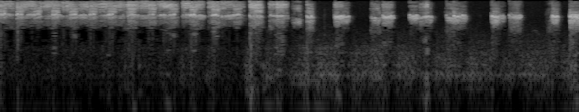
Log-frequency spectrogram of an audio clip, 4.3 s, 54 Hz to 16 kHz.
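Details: Common nightingale nest holding five chicks in a house attic, fed by both parents every 2–9 minutes, filmed 15 May 2014 by an adjacent camera; dense high hissing bursts, continuous at first, then broken into short repeated pulses.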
